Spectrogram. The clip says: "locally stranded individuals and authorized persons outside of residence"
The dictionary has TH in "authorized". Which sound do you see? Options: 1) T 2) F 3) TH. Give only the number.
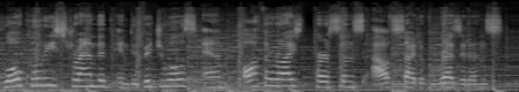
3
